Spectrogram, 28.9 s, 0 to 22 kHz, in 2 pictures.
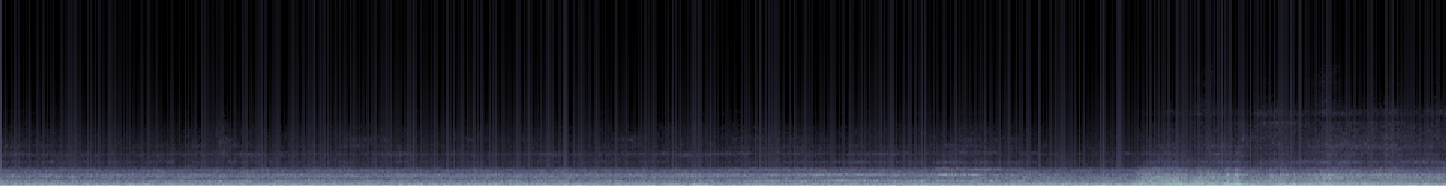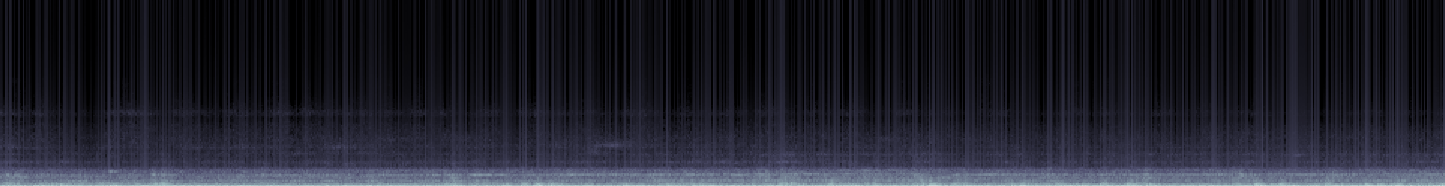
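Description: E231 series commuter train running at speed, heard from inside the bilevel Green car's upper deck: a steady rumble of wheels on rail with faint steady tones above it. About eleven seconds in, a brief rush of noise rises and then settles back.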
